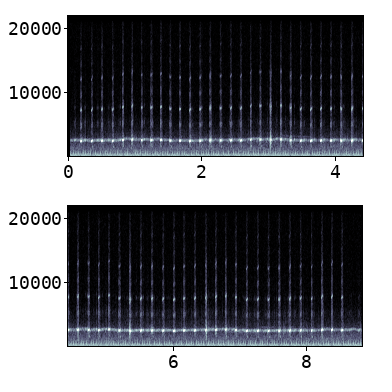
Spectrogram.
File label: Colostethus latinasus, Dart Frog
